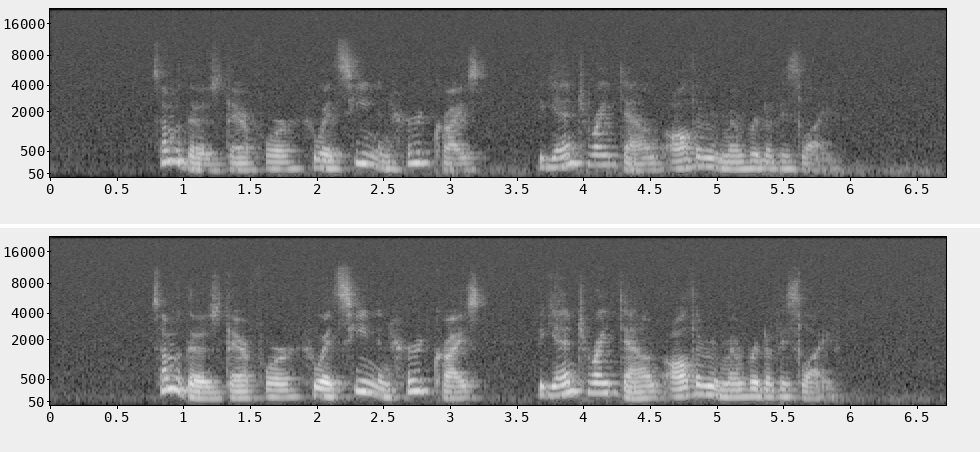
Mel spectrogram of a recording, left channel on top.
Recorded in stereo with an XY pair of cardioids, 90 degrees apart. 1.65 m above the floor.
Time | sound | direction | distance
0.8 | a man speaking | 45° right | 1.7 m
